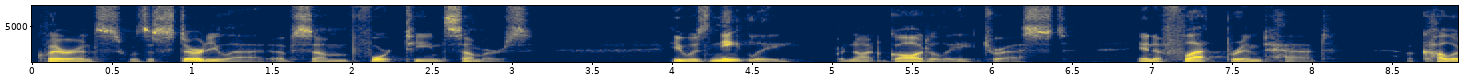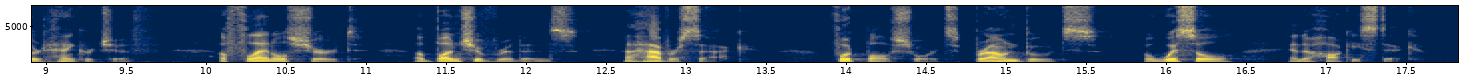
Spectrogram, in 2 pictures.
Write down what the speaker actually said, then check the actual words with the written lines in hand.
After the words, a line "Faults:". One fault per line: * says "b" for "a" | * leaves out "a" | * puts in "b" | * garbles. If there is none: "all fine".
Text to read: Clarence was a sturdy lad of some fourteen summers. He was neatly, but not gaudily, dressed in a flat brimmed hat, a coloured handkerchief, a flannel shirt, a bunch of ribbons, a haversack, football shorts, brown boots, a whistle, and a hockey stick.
Clarence was a sturdy lad of some fourteen summers. He was neatly, but not gaudily, dressed in a flat brimmed hat, a coloured handkerchief, a flannel shirt, a bunch of ribbons, a haversack, football shorts, brown boots, a whistle, and a hockey stick.
Faults:
all fine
